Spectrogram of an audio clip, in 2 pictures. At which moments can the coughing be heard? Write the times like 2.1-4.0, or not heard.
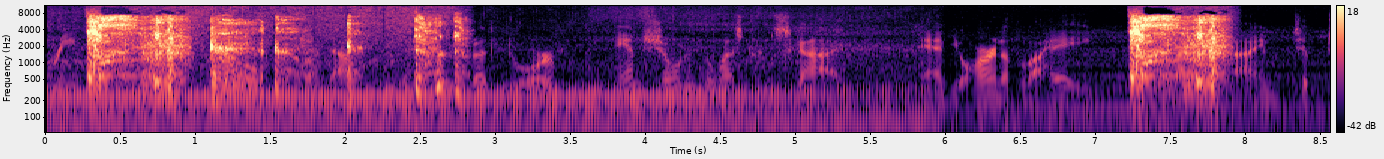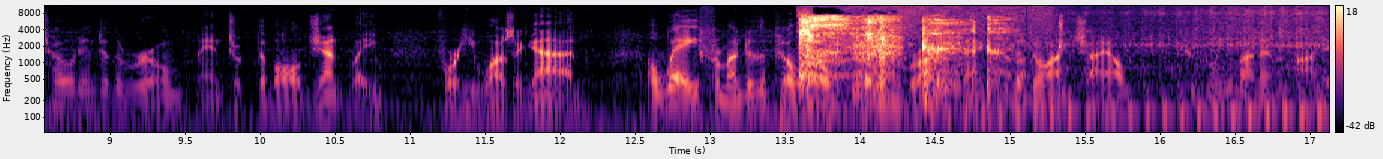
0.2-2.9, 7.2-8.0, 13.6-15.3.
